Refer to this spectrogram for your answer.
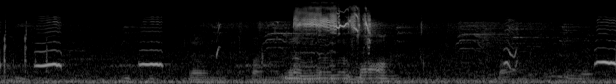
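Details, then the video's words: Abandoned monkey crying very loud. Brief whining squeals come several seconds apart. A harsh, loud, noisy burst stands out midway, with scattered chirps and a constant low hum beneath. "abandoned monkey was crying very loud"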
